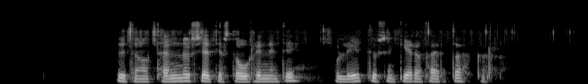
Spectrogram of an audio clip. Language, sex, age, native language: Icelandic, male, 50-59, Icelandic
